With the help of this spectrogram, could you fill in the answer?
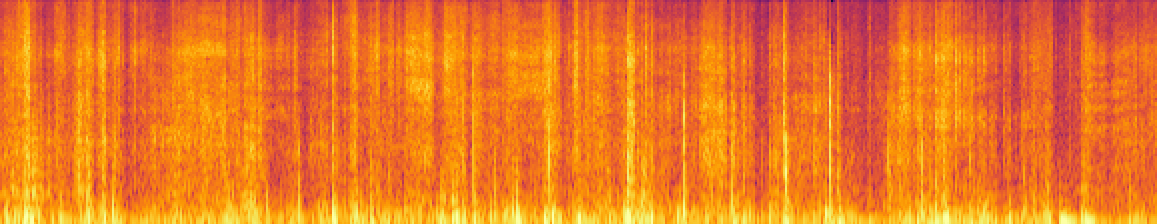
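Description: A thin, flat white paper sheet is handled close to a microphone as fingertips fold it and rub along its creases. Dense crinkling and rubbing continue throughout, with frequent sharp, bright crackles over a steady low rustle.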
